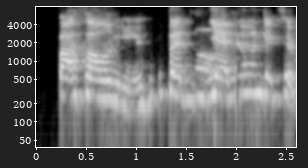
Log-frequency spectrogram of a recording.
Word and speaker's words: Bartholomew: and how do you say your last name bolom you but no one gets it right yeah so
